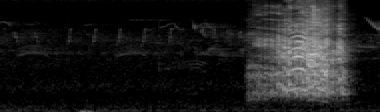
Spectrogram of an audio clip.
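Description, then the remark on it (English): A giant crow named Rags gives one loud, harsh, raspy caw lasting just over half a second, breaking an otherwise quiet stretch with only a faint tap before it. “This is my giant crow, Rags. She's always suspicious of strangers.”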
